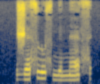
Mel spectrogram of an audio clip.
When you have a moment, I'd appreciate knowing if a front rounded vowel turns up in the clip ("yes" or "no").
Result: no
